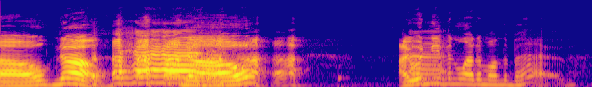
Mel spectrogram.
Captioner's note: off-camera laughing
